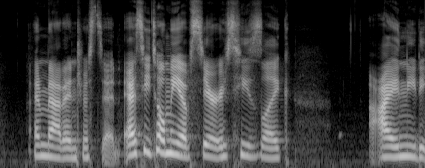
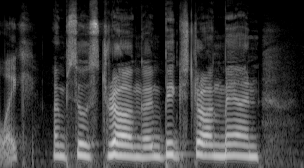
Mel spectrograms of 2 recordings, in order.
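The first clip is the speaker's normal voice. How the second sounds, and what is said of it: Mocking put-on Russian accent. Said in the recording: “How come when you mock me, I have a Russian accent?”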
